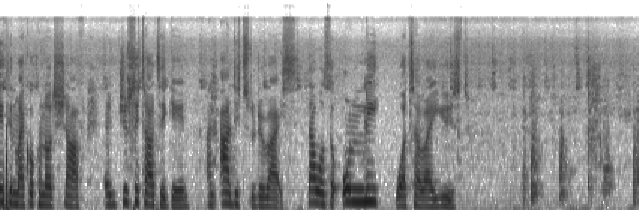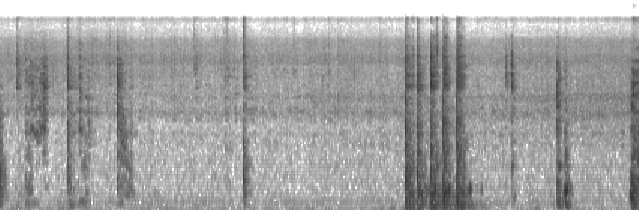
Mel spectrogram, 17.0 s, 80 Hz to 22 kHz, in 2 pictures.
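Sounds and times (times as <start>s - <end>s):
faint sizzle: 0.0s - 17.0s
spoon scraping rice in a pan: 1.4s - 4.3s, 6.0s - 10.4s.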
